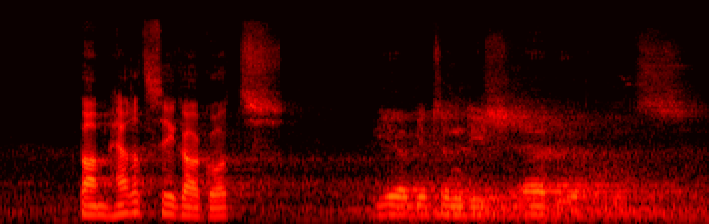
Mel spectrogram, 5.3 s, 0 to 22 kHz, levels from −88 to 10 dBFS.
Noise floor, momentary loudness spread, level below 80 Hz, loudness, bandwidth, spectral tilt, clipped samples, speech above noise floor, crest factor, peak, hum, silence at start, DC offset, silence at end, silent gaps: -69 dBFS; 13 LU; -72 dBFS; -43 LUFS; 16 kHz; -5 dB/octave; under 0.1%; 27 dB; 24 dB; -20 dBFS; none; 0.6 s; under 0.1%; 0 s; none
